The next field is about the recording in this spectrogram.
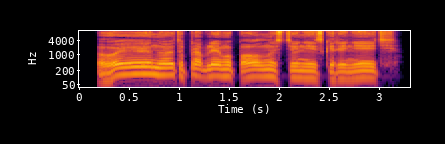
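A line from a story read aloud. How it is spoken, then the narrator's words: Sighing man. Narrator (Russian): вздохнул мужчина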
